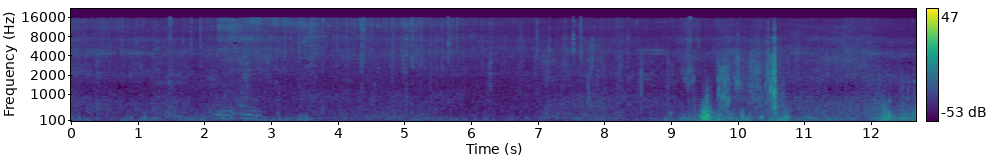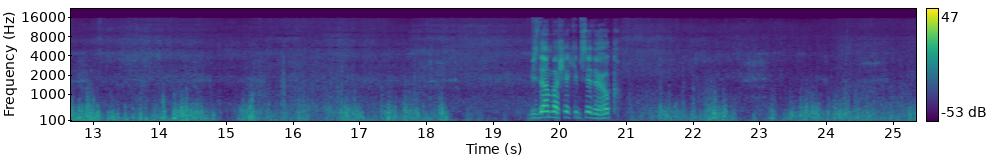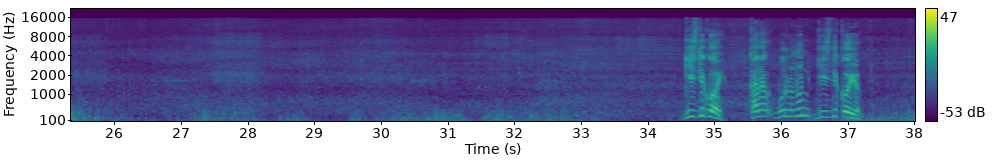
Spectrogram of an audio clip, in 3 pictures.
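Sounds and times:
wind buffeting microphone: 0.7s - 6.3s, 8.8s - 19.6s, 20.9s - 34.5s, 36.3s - 38.0s.

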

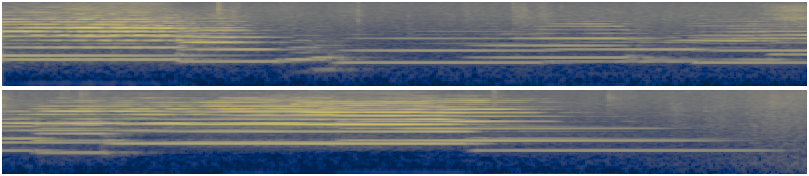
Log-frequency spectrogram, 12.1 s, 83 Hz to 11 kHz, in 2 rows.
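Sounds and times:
clarinets playing: 0.0s - 12.0s.

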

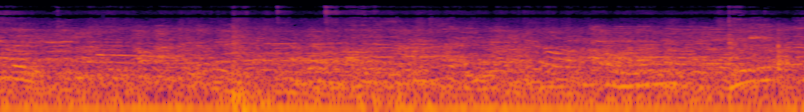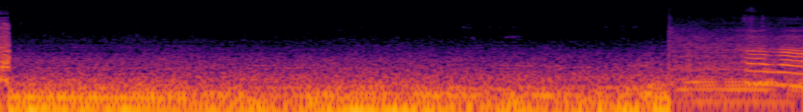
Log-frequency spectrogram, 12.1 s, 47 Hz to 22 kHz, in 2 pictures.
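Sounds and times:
voices talking in a restaurant: 0.0s - 6.2s
steady low rumble: 6.1s - 11.3s.

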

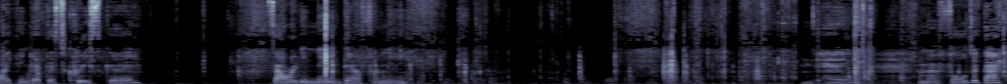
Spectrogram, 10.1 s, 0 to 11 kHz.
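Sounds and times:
paper rustling: 1.7s - 10.0s.

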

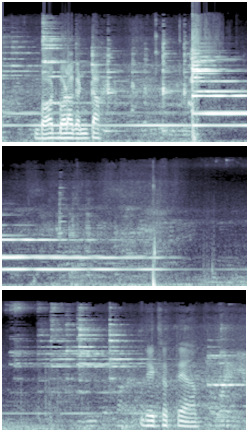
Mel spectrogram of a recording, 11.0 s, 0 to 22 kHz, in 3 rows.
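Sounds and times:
bell hum: 0.0s - 6.6s, 7.3s - 11.0s
large brass bell ringing: 0.0s - 6.6s, 7.3s - 11.0s.

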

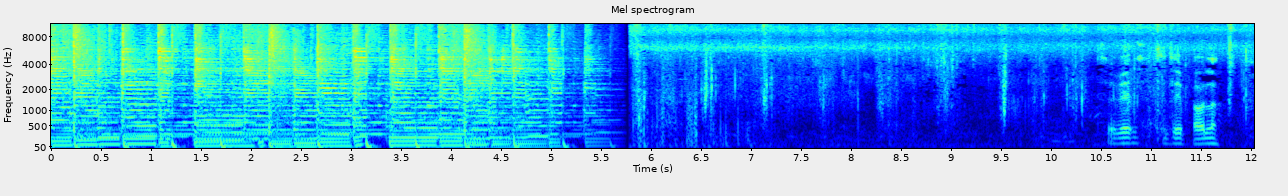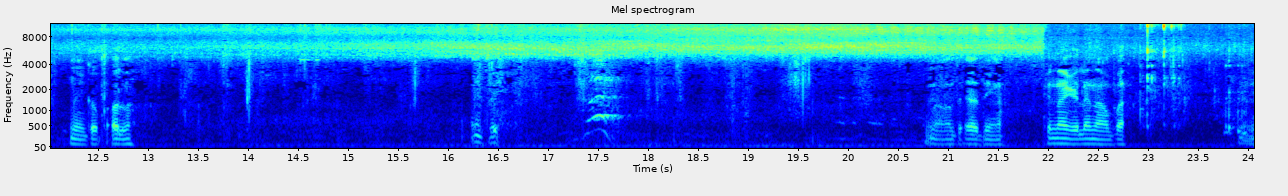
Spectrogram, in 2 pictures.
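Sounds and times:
footsteps crunching on dirt path: 5.8s - 21.1s
high-pitched insect chorus: 5.8s - 24.0s.

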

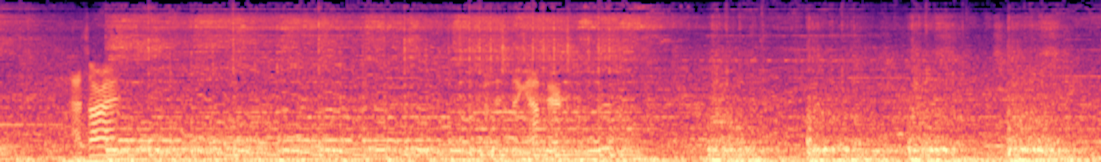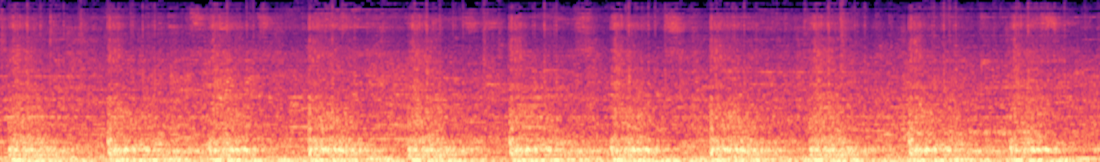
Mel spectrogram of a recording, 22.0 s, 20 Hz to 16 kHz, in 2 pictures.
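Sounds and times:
slot machine win music: 0.0s - 22.0s.

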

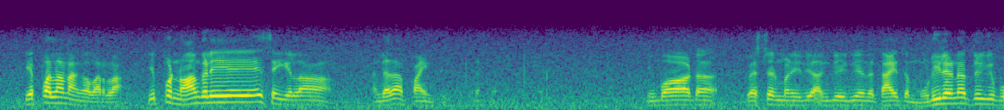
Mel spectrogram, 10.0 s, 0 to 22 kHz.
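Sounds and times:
steady background hiss: 0.0s - 10.0s
man speaking: 0.3s - 5.6s, 6.4s - 10.0s.

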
